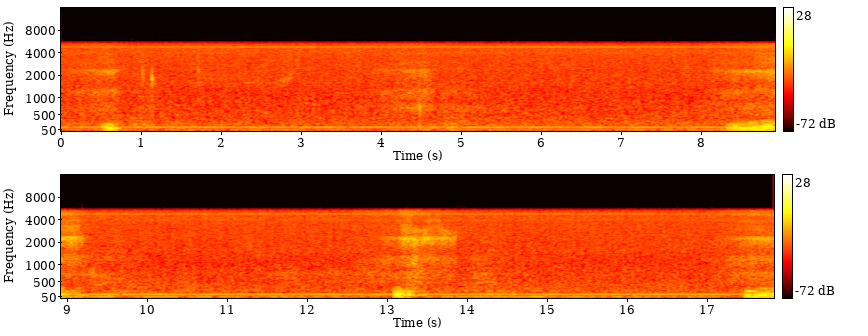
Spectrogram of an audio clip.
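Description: Four short, rough snores several seconds apart over steady room hum; snoring.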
